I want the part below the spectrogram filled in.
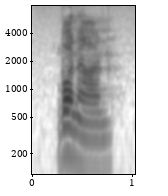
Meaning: banana (fruit)
- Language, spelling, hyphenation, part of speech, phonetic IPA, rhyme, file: Hungarian, banán, ba‧nán, noun, [ˈbɒnaːn], -aːn, Hu-banán.ogg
